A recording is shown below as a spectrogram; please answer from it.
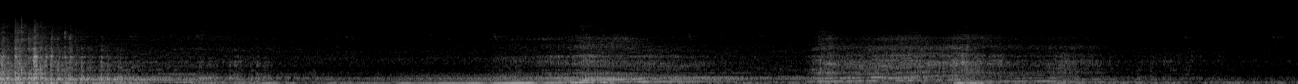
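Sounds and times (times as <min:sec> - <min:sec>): sports car accelerating: 0:04.2 - 0:12.0.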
